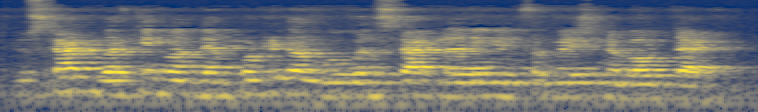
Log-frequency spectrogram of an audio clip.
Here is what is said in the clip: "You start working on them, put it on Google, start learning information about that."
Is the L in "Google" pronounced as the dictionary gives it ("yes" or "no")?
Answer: no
